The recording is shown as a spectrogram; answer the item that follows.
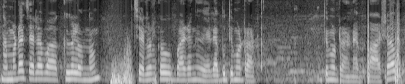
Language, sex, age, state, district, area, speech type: Malayalam, female, 60+, Kerala, Kottayam, rural, spontaneous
